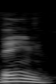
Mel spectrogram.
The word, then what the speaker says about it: Biehn: Michael Biehn is how I always have heard it pronounced. Yeah, I've always heard it Bean.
